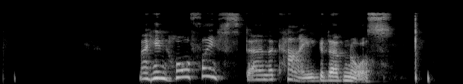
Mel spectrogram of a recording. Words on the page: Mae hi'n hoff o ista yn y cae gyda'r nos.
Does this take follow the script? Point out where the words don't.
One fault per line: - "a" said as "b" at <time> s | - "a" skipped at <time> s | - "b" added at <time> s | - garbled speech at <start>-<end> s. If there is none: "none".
none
